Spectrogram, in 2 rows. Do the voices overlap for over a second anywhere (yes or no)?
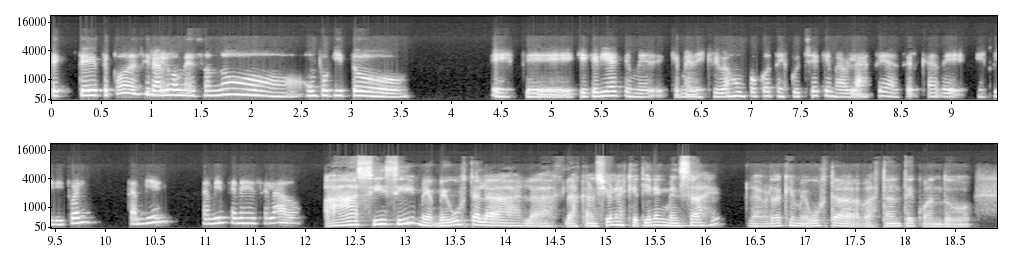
no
